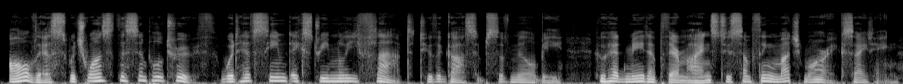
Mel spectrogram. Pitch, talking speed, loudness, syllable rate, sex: 115 Hz, 185 wpm, -18 LUFS, 4.6 syllables/s, male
